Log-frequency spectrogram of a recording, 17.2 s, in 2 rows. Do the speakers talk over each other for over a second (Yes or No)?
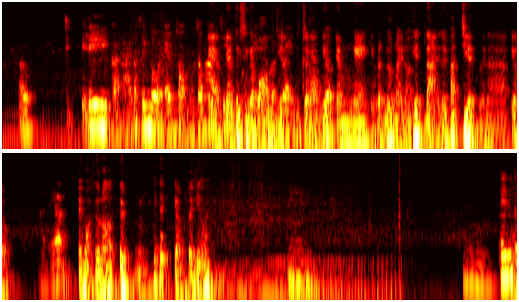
Yes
